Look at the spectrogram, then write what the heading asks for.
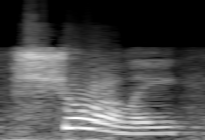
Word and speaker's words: surely: Also remember the words sure and surely are both pronounced with that American SH sound. Shh. Okay, here we go. She sells seashells by the seashore. The shells she sells are surely seashells.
